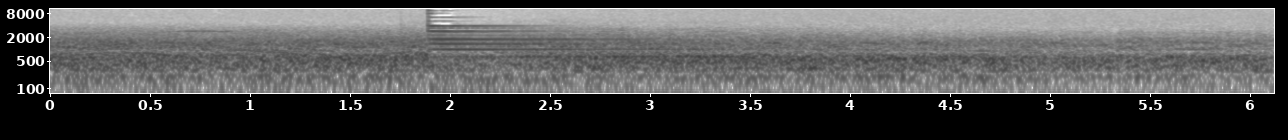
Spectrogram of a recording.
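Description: A boxing ring bell strikes once to end a round, a single bright ding that rings out briefly over crowd noise and a commentator's voice.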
